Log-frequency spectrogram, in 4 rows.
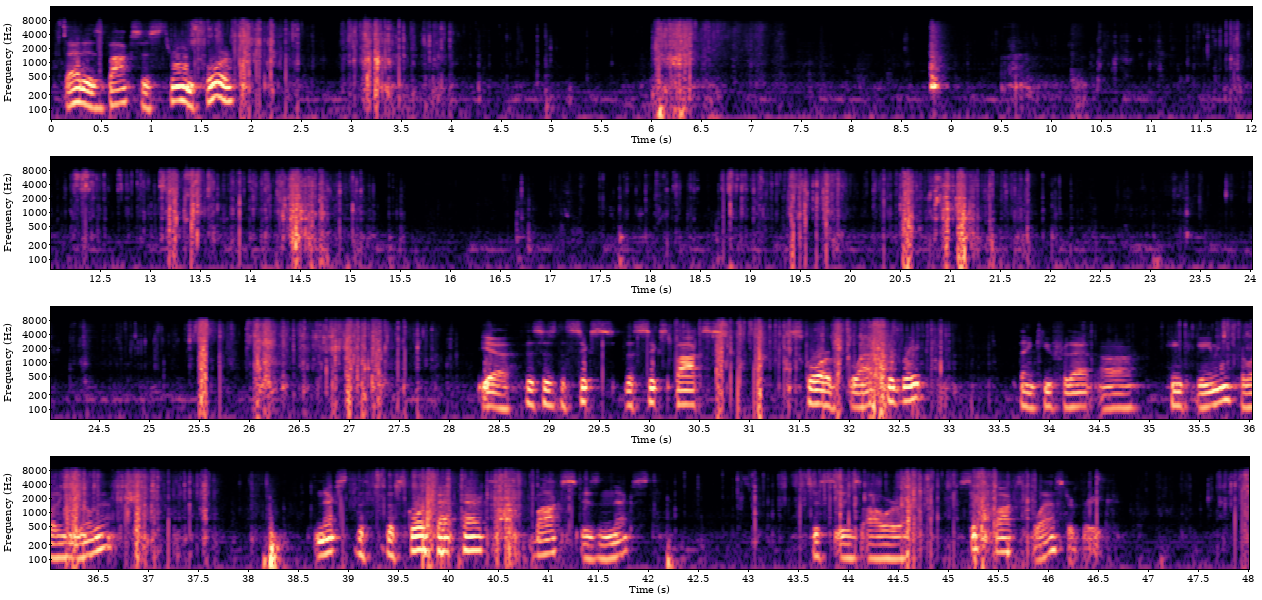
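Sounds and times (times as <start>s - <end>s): card wrappers tearing: 0.1s - 4.9s, 6.0s - 6.8s, 10.5s - 15.4s, 16.9s - 22.2s, 22.8s - 28.1s, 28.9s - 33.2s, 34.2s - 48.0s.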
